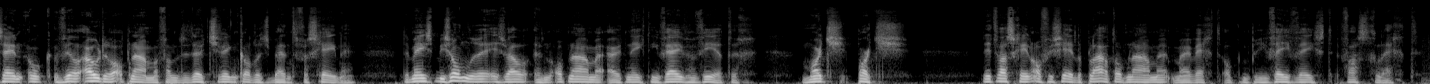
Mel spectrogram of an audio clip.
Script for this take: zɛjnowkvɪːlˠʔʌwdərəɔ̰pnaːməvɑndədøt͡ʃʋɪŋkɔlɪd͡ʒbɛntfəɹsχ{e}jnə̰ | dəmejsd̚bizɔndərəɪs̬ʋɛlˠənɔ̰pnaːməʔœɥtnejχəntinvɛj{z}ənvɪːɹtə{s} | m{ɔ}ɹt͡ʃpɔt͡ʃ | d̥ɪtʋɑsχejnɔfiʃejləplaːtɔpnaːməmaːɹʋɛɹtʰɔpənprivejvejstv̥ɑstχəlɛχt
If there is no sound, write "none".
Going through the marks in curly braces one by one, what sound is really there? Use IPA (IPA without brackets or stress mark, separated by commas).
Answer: e, v, χ, ɔ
